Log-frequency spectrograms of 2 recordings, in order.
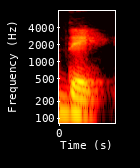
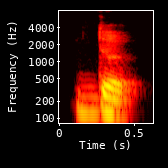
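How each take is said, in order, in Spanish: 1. La vocal es una e clara, como en español. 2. La vocal es una vocal reducida, al estilo francés. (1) "no es con e, no es de" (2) "es de. Fíjense el, cómo coloco la boca"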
